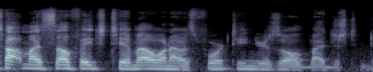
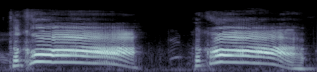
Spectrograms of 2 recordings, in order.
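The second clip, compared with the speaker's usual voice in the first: very high shouted caw; crow caw; 17 dB louder, much slower than usual. Acted. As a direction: screech like a crow. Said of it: "We're doing bird sounds?".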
